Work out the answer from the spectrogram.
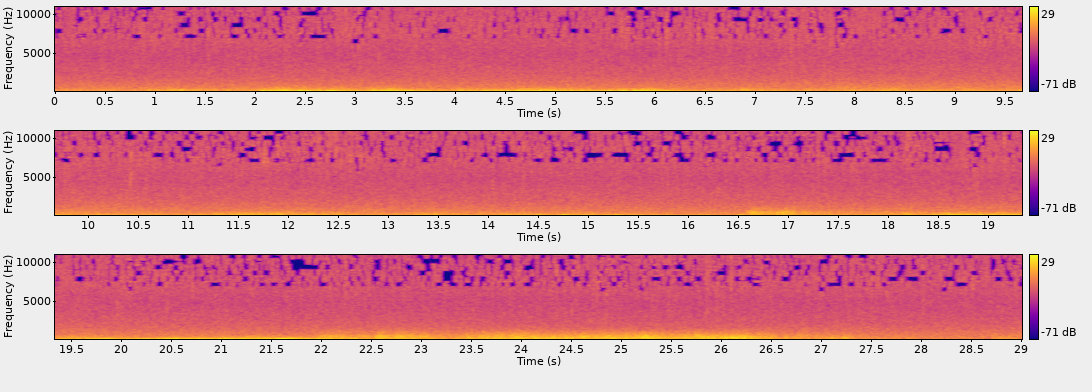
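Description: Thunderstorm: steady rain with thunder rolling twice, a rumble about two seconds in lasting some four seconds, and a longer, deeper roll starting about two-thirds of the way through.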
